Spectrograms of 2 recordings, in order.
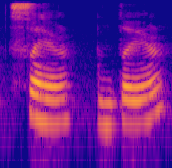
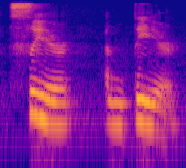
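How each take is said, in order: First: The words are pronounced in the Munster way. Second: The words are pronounced in the Connacht-Ulster way. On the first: "in Munster, they pronounce it more" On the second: "in Connacht and Ulster, it is pronounced a little more like"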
